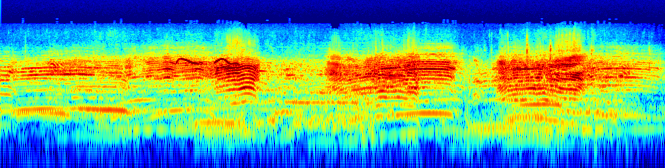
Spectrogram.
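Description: cattle mooing

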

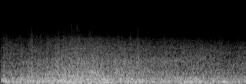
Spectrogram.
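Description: thunder rumbling

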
